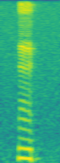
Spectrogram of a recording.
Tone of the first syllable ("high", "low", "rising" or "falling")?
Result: low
